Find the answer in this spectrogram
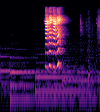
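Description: Background music of soft held notes that change pitch slowly. About a second in comes a brief high-pitched squeal.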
